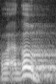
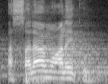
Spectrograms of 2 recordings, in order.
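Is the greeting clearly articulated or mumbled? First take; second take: mumbled; clear. First: The greeting is said carelessly and indistinctly. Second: The greeting is said carefully and distinctly. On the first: The greeting is given without care. The speaker calls it wrong. "Ada orang ketika salam asal-asalan. ... Jadi tidak jelas" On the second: The greeting is given properly as a prayer. The speaker calls it right. "Namanya doa itu harus baik. ... yang penting jelas ya"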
